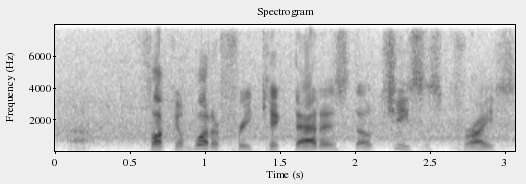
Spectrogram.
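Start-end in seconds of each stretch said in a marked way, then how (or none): none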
